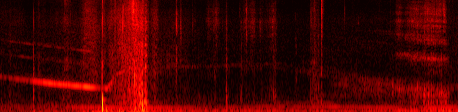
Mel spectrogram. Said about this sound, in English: Excuse the crazy-ass sirens.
